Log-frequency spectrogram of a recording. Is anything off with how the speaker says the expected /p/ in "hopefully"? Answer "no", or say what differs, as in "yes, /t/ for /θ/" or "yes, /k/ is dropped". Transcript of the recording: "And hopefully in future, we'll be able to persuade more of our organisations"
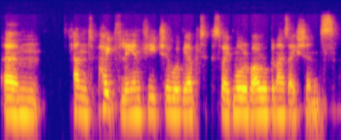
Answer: no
